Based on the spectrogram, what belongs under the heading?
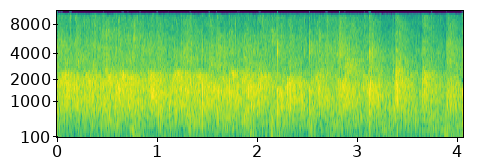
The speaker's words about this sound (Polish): Także duże brawa dla naszej reprezentacji.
